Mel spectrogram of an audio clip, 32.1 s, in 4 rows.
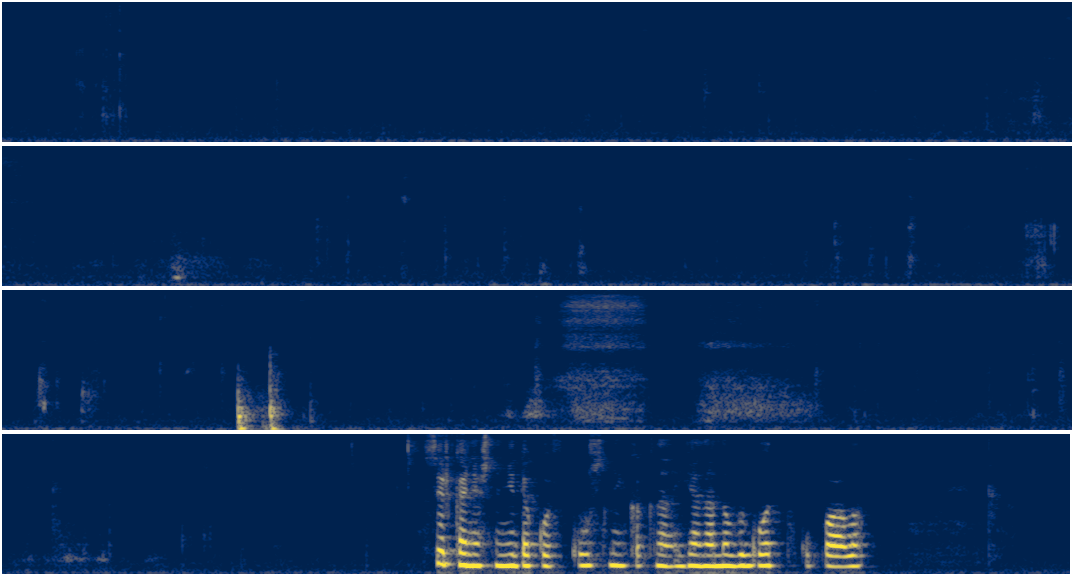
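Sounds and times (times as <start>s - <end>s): chewing with mouth clicks: 4.2s - 7.1s, 9.8s - 20.3s, 22.1s - 27.2s.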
